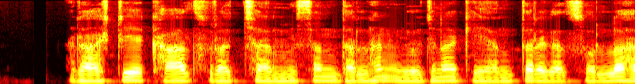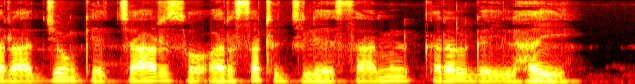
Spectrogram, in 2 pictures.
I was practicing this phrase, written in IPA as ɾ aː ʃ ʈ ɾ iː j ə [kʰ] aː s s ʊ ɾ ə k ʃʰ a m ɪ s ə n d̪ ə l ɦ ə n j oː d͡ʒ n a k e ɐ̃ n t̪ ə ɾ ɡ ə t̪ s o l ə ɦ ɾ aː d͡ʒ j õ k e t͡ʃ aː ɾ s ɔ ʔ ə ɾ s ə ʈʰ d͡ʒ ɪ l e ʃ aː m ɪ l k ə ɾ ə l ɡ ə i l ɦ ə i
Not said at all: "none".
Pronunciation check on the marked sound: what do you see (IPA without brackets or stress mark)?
kʰ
